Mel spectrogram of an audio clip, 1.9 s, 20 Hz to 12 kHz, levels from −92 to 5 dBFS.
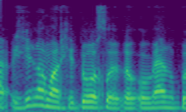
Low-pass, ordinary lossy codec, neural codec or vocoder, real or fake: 9.9 kHz; Opus, 32 kbps; autoencoder, 22.05 kHz, a latent of 192 numbers a frame, VITS, trained on many speakers; fake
